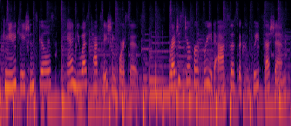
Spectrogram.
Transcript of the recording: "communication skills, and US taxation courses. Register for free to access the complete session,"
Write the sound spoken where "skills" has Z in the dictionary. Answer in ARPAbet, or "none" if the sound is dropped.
Z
